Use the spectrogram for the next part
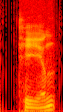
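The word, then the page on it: ting: tone 3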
